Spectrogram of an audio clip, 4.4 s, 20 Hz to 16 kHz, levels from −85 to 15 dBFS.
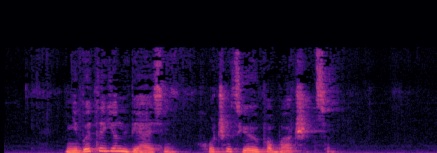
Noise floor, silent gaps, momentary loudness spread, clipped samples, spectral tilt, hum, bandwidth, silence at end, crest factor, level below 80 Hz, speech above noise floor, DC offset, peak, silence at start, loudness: -58 dBFS; none; 14 LU; under 0.1%; -5.5 dB/octave; none; 11.5 kHz; 1.05 s; 18 dB; -58 dBFS; 38 dB; under 0.1%; -4 dBFS; 0.65 s; -21 LUFS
